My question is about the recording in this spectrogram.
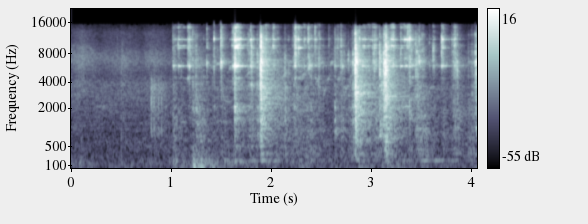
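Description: A newly fitted lever-handle door lock being worked by hand: a run of sharp metallic clicks and rattles from the latch, handle and lock hardware, starting about a second in.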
